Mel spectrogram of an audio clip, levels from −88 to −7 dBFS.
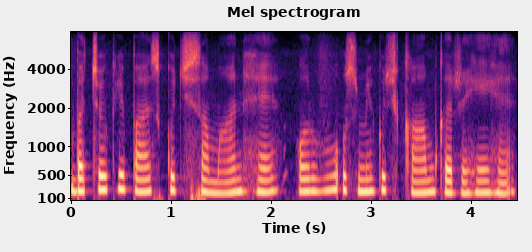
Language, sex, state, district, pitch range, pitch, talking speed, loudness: Hindi, female, Bihar, Araria, 200-230 Hz, 215 Hz, 190 wpm, -17 LUFS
